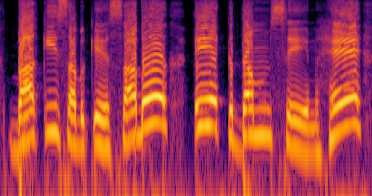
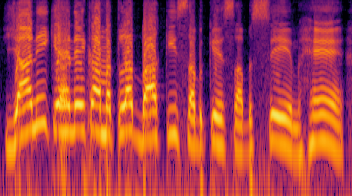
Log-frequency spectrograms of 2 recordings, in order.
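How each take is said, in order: First: Slow emphatic restatement. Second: Said in the usual way. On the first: Shown as a demonstration. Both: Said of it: "बाकी सबके सब कैसे हैं?".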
